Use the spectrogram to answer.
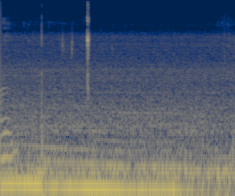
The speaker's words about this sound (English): hold on, I'm driving this morning and there is a lot of heavy traffic.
